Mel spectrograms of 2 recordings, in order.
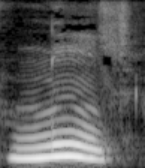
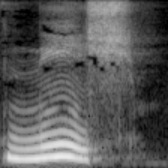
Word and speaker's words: niche: It is pronounced as niche. All of you listen to me very carefully. It's niche.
